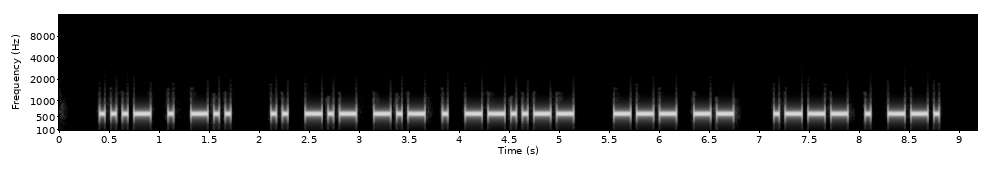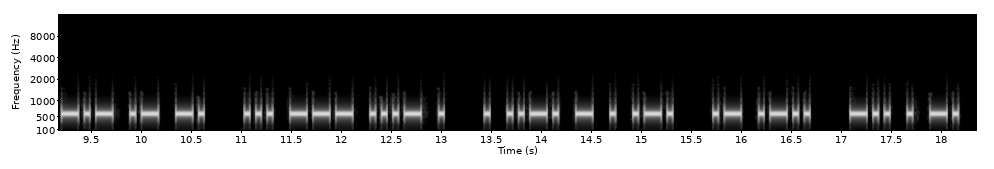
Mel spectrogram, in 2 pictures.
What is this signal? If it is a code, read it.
Morse code, heard as a keyed tone, about 21 wpm, 600 Hz. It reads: VED IKKE, OM JEG KAN SOVE EFTER AL DEN
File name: Ferie QRS 21wpm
